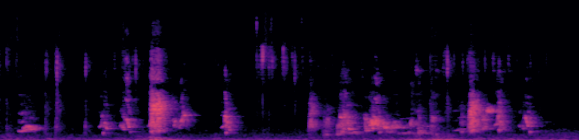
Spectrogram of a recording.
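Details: Bonded peach-faced lovebird couple near the nest box gives sharp chirps and squawks mixed with clicking, rustling movement sounds and low bumps.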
